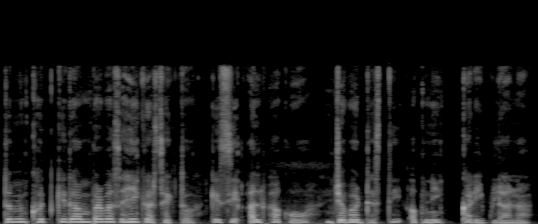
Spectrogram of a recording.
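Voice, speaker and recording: A woman's voice: on the high side, moderate pace, no echo. Brief: a woman doing a scornful young man, taunting and cold, raised voice, dry.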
